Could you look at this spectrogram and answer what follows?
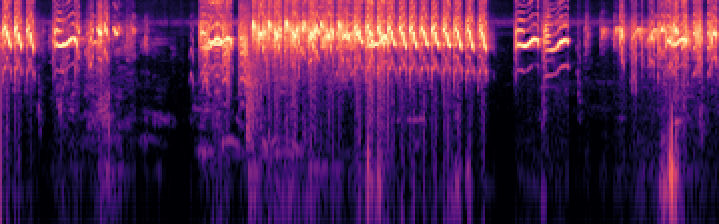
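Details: Sunbird singing, played as a lure to coax a bird into song: sharp curling whistles, a long shimmering high trill of about three seconds, then more twisting whistled notes.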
